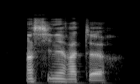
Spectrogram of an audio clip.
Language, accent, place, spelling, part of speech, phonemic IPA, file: French, France, Lyon, incinérateur, noun, /ɛ̃.si.ne.ʁa.tœʁ/, LL-Q150 (fra)-incinérateur.wav
- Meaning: incinerator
